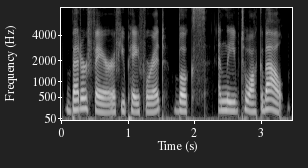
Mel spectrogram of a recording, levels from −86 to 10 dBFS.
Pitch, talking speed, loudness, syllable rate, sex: 190 Hz, 225 wpm, -17 LUFS, 5.4 syllables/s, female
